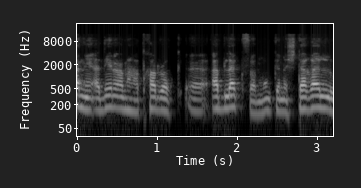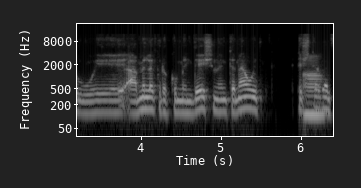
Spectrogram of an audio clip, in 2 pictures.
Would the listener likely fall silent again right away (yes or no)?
yes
